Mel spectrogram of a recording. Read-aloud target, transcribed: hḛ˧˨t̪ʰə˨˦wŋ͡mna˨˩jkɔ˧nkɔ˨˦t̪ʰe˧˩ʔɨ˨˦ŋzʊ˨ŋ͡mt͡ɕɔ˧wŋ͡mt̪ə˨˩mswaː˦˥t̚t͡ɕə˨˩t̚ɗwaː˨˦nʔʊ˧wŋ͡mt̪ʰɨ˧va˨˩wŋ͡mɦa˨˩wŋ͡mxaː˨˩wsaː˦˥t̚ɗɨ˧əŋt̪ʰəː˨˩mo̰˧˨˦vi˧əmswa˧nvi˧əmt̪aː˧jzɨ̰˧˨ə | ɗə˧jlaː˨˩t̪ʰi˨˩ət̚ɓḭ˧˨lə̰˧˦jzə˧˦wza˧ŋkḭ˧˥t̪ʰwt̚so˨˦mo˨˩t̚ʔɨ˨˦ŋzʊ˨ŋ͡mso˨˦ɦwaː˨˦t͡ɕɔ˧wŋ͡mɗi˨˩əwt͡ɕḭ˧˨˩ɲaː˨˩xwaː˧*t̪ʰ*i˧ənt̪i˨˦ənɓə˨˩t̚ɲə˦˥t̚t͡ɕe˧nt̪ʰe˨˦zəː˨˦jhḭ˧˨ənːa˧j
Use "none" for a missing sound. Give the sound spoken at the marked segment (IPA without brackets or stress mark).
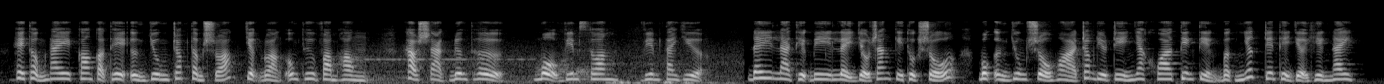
t̪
